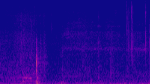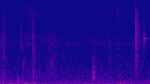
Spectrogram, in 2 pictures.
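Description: Gear clicks and knocks as a young man handles it.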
